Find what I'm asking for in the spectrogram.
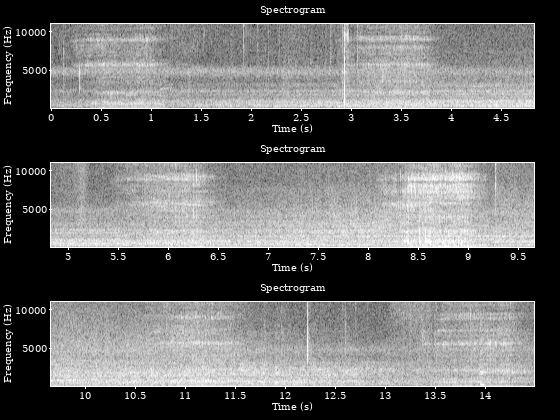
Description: lady at my house on my bed snoring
